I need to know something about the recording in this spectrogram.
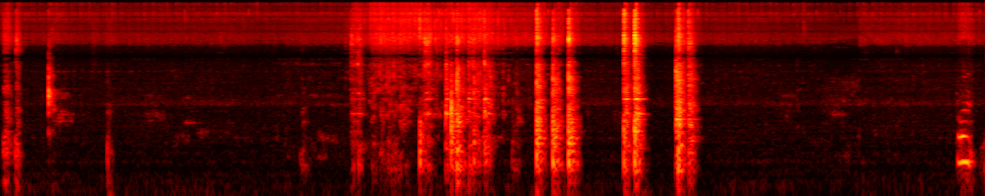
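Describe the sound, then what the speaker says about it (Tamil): Onions sautéing in a pan for a brinjal and drumstick kara kuzhambu, with several clustered metal scrapes and clinks from stirring and a soft sizzle between them. "வெங்காயம் லேட்டாக வதங்குது"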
